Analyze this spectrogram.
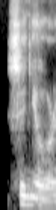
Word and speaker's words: signor: uh you're you're um pronouncing the word signor in the spanish fashion in fact it should be italian get the out of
